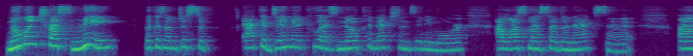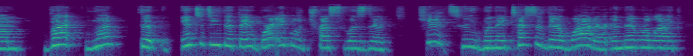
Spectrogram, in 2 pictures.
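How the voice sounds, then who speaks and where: Woman academic from Mississippi, bright and forceful, lively conversational storyteller. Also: on the high side, moderate pace. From Mississippi, USA. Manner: animated storyteller, acts out exchanges. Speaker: academic researcher. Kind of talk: conversational panel discussion.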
